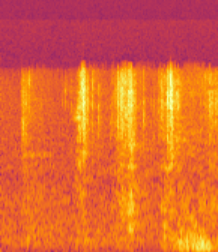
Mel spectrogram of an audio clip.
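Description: Faint handling noise: four or five soft ticks and crinkles about half a second apart as truck parts in plastic bags are picked up and moved.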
